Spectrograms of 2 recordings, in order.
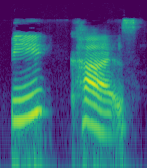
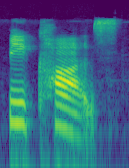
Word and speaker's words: because: going to be using this word the correct pronunciation is because because because because not because not because like an o it's because because perfect because because perfect perfect okay great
